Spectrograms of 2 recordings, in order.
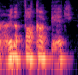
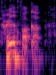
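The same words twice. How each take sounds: First: Mock rude text. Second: High, soft breathy teasing hurry; softer version. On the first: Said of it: "text her". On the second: Retold or imitated. Texting a softer girl, high soft teasing nudge. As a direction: tease her gently for a softer girl. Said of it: "if she's kind of softer".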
